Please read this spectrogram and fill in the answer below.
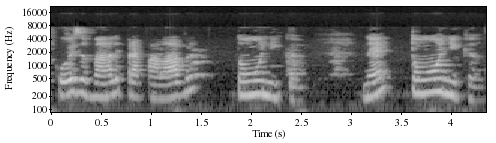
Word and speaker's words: tônica: Mesma coisa vale para a palavra tônica, né? Tônica. Se a sílaba mais forte da palavra tônica fosse o ni, a gente falaria tônica.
